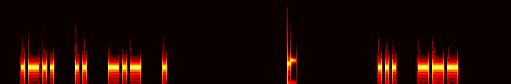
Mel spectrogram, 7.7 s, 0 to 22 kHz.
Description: Morse code, heard as a keyed tone, about 22 wpm, spaced as for 16 wpm, 690 Hz. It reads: LIKE SO
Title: 2x Character Spacing - Top 100 Words - 22wpm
